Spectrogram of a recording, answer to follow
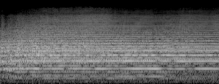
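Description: Marching band brass section, from trumpets down to sousaphones, holding one long, loud chord.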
